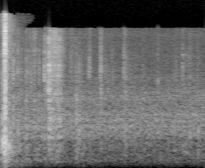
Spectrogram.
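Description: Clear plastic dome lid and cup of an ice cream sundae being handled: a sharp click at the start, another about half a second in, then a few faint taps over a low steady hush.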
